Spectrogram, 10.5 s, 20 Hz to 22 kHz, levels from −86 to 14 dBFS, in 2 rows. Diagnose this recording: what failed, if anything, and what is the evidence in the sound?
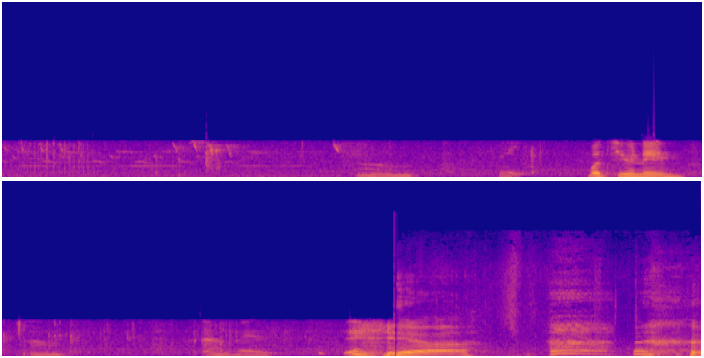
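Input switched to a poorer device, at the capture or driver stage: from 0.0 to 8.21 s the sound is dull and boxy with nothing above 4.5 kHz and a faint noise floor far below the signal. At 8.21 s a 20 ms gap leads to full bandwidth at much the same level. A spectrogram shows a flat ceiling ending abruptly, and the waveform shows a brief dropout. The likely cause is capture from a narrower-band device before switching back to the main input.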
